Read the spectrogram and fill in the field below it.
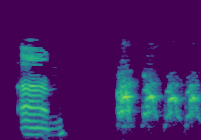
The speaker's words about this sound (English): my dogs are crazy right now. So I do apologize for the barking.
